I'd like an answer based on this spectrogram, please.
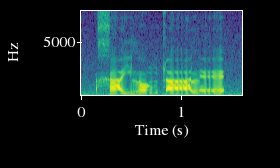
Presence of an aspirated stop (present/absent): absent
